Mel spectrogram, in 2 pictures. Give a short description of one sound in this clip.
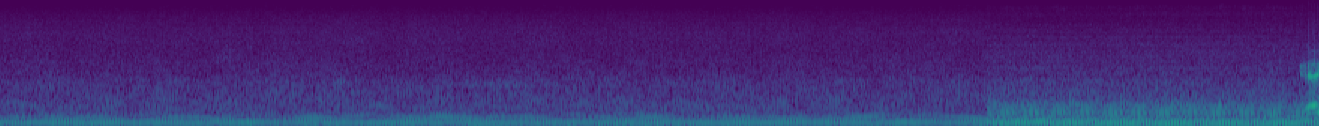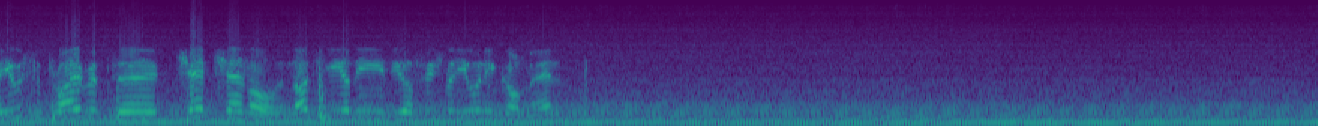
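A small propeller plane's engine drones steadily and grows louder from inside the cabin.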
